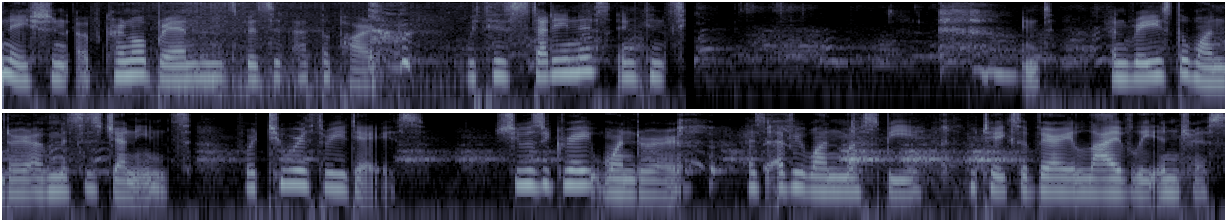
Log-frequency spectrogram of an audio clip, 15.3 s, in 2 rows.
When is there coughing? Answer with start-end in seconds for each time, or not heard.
1.1-2.6, 5.5-6.4, 11.8-13.7.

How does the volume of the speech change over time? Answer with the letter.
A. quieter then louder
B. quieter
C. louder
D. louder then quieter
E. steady
E.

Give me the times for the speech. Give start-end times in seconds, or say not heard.
0.0-4.2, 6.3-15.2.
